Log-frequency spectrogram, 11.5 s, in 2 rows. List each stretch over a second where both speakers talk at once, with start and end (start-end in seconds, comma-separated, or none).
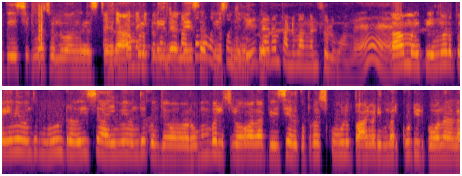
1.3-3.3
